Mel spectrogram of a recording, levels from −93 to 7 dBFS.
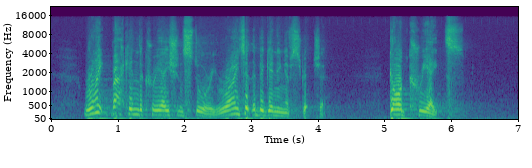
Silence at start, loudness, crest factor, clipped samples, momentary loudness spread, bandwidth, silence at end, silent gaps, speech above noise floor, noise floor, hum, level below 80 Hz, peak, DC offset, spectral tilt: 0.5 s; -18 LUFS; 20 dB; under 0.1%; 9 LU; 16 kHz; 0.85 s; none; 34 dB; -52 dBFS; none; -42 dBFS; 0 dBFS; under 0.1%; -3.5 dB/octave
